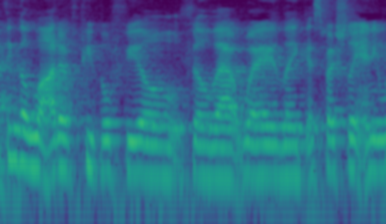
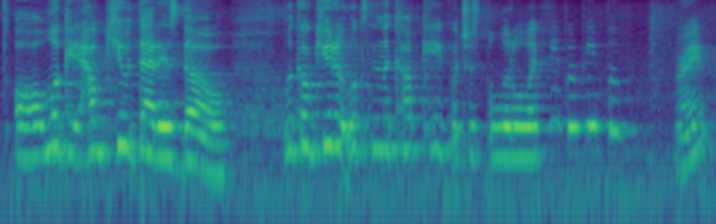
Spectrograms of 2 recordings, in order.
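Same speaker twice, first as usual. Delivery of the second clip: excited cooing; 8 semitones higher, 8 dB louder than usual. Real, not acted. Gushing over cute slime decoration.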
